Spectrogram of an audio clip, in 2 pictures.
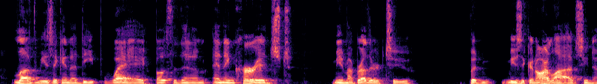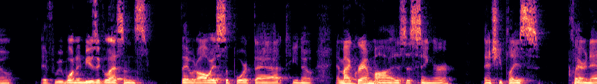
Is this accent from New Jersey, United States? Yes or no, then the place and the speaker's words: no; Wytheville, Virginia, United States; now in Berea, United States; I was born and raised in Wytheville, Virginia, which is a small town at the edge of the Blue Ridge Mountains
